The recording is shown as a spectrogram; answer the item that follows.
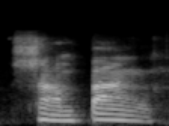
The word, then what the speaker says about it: champagne: es la regla que si se encuentran estas letras al final de una palabra no se pronuncia así como en el caso de así champagne es traje y estã n suena como una ñ ok entonces y lae no se pronuncia porque es de la regla test entonces champagne no así con champagne ya la mentalidad y francés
